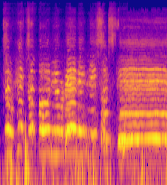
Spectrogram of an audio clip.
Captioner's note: none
